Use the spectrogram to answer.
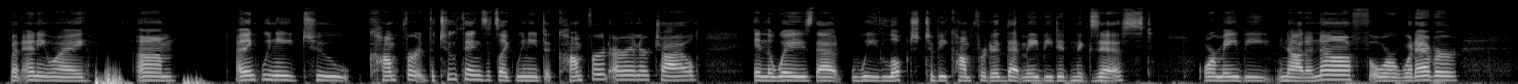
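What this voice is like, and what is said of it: Raspy dry-throated voice. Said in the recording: “I'm realizing how raspy I sound. ... I always have a real dry throat in the morning”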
